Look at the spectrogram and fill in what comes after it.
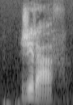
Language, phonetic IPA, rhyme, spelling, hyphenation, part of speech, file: Hungarian, [ˈʒiraːf], -aːf, zsiráf, zsi‧ráf, noun, Hu-zsiráf.ogg
- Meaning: giraffe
